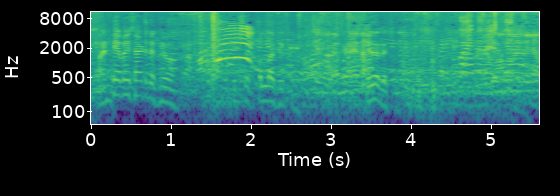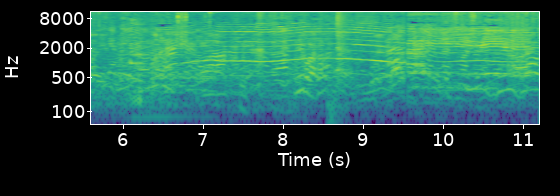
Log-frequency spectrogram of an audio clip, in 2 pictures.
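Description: Several women chatter and talk over one another nearby.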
